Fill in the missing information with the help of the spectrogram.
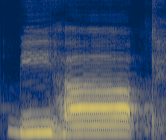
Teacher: یہ جو کھڑی زبر ہوتی ہے اسے ایک الف کے برابر لمبا کر کے پڑھا جاتا ہے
